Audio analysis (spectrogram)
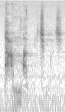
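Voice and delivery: hushed whispered aside; whispering. Real, not acted. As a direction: whisper it close. Confiding punchline. (속삭이듯)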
